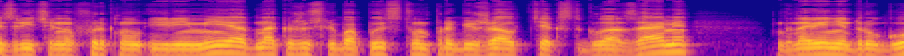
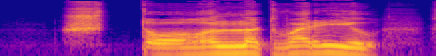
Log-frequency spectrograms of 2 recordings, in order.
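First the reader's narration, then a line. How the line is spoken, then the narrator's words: Moaning. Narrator (Russian): стонал Иеремия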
